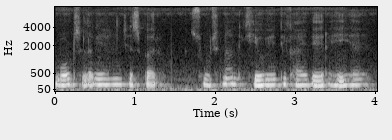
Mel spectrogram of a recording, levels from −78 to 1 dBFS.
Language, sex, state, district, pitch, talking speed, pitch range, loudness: Hindi, male, Uttar Pradesh, Lucknow, 150 Hz, 195 wpm, 140-155 Hz, -15 LUFS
